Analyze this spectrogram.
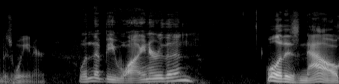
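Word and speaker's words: Winer: ESPN anchor uh named it's Matt Wier is how you pronounce it but but you know on the screen it would be we i n r and he would pronounce it Wier but we all know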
